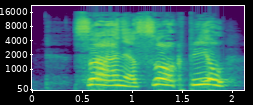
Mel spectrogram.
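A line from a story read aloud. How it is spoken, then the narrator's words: Fans yelling back. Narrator (Russian): завопили в ответ поклонники Горелина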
